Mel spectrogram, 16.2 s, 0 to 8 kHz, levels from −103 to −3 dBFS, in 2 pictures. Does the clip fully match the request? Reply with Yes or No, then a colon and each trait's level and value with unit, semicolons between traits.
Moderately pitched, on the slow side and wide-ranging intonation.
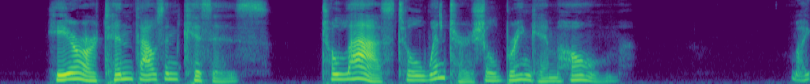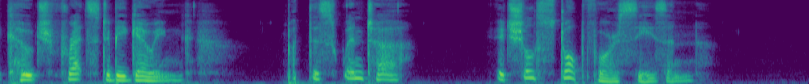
Yes: medium, 155 Hz; slow, 105 wpm; wide, 7.0 semitones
